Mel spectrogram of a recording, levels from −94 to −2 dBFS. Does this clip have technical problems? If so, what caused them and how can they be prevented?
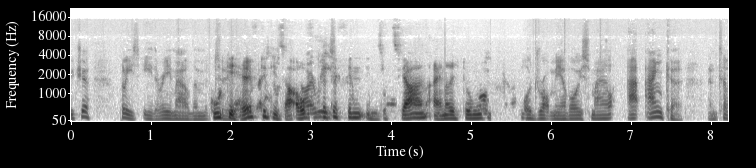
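Yes. There's an echo leak at 2.27–2.49, 3.14–3.34, 3.93–4.08 and 5.42–5.59 s: a faint copy of the speech returns about 430 ms late, roughly 15 to 25 dB down. That's likely a far-end echo canceller letting loudspeaker pickup slip back. A headset or better speaker/mic separation on that end would stop it.

There's also speech suppressed in double talk at 2.27–3.03, 3.40–4.29 and 4.63–5.39 s, where the speech dips by up to about 20 dB while both sides overlap. The likely cause is a canceller that can't tell talker from echo and ducks everything. Full-duplex-capable echo cancellation or a headset would help.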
